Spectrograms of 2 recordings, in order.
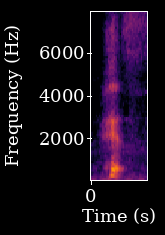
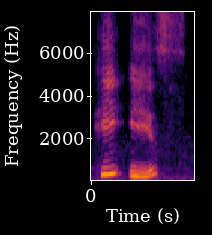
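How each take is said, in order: First: The words merge into one short syllable. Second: Both words are said separately in full.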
